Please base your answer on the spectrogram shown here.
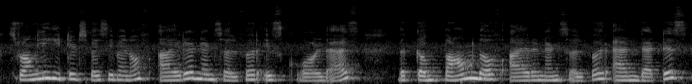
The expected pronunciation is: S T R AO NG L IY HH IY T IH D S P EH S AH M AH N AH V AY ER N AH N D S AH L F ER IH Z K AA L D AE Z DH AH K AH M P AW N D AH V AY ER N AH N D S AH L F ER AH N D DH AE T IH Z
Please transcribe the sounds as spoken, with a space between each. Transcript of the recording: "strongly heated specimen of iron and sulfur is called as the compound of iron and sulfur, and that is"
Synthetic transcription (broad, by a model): S T R AO NG L IY HH IY T IH D S P EH S AH M AH N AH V AY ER N AH N D S AH L F ER IH Z K AA L D AE Z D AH K AH M P AW N D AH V AY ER N AH N D S AH L F ER AH N D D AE T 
